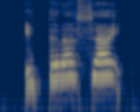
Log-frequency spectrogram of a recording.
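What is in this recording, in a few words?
"itterassyai", bright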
